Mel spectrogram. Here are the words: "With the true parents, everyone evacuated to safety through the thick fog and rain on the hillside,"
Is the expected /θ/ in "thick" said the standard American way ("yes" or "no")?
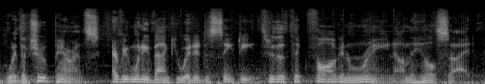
yes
